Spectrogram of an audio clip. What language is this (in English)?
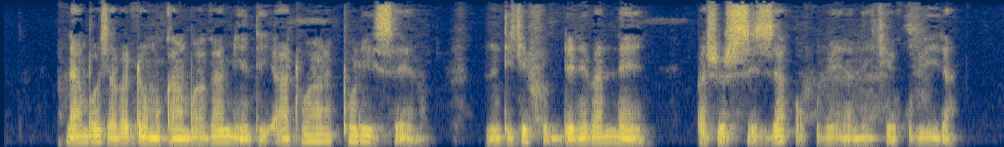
Ganda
